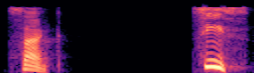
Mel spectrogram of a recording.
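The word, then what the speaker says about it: six: एन क्यू आ का स सी same S आई एक्स जिस प्रोनंसिएशन इ डिफरेंट तलफ अलहदा है फ्रांसीसी जुबान में सिक्स को सीस पढ़ते हैं जैसे सीन ये और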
